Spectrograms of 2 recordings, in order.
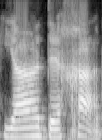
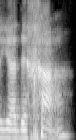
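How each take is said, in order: First: Slow ya decha in separate syllables, YA and CHA stressed; accents on YA, CHA. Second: Ya decha joined up, ending on stressed CHA; main stress on CHA. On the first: Teacher explaining accent marks, ya decha slowly with main stress on CHA. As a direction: sound out ya decha piece by piece. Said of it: "this is a secondary accent mark". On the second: Teacher showing the main accent, ya decha stressed on final CHA. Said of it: "This is the main accent mark". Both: Shown as a demonstration.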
